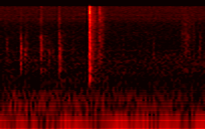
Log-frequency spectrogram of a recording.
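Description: Computer keyboard typing while entering entries into a LibreOffice Calc spreadsheet: a handful of quiet, close key clicks in an uneven rhythm, one sharper keystroke standing out, no speech.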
